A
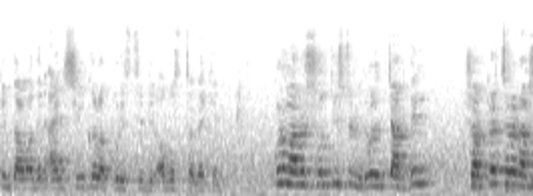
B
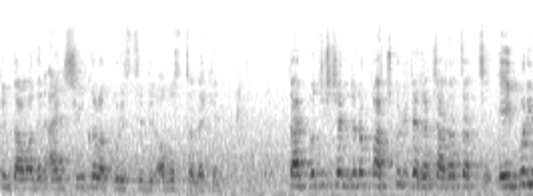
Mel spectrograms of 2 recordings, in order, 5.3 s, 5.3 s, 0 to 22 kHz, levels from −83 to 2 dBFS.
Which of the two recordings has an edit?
B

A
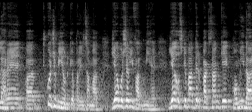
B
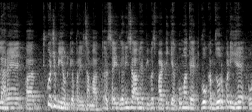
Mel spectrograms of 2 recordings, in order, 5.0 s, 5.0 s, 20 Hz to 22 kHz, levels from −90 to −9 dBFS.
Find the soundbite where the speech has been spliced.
B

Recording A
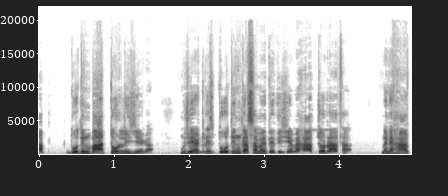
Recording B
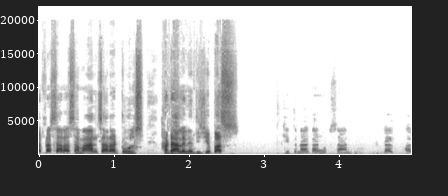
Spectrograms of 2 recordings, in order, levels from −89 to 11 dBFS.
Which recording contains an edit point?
B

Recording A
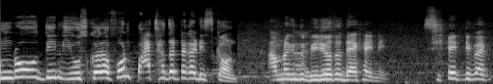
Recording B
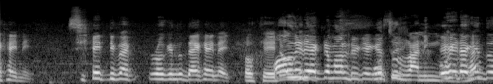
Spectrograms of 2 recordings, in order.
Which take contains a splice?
A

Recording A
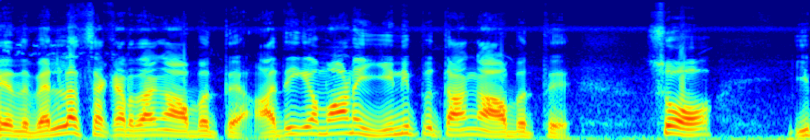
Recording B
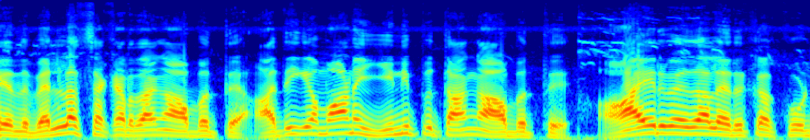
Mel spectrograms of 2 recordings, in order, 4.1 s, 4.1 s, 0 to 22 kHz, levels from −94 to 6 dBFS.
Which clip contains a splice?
B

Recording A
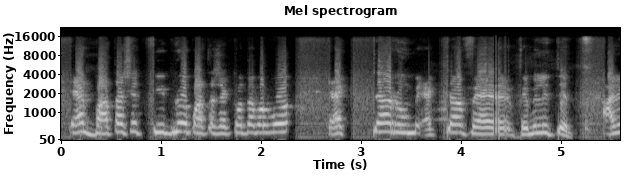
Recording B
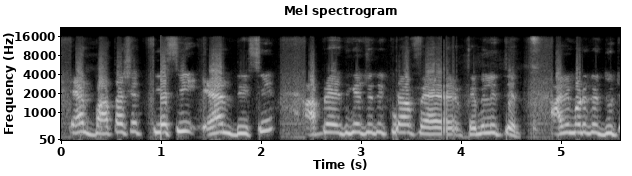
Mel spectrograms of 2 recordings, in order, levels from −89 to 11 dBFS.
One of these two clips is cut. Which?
B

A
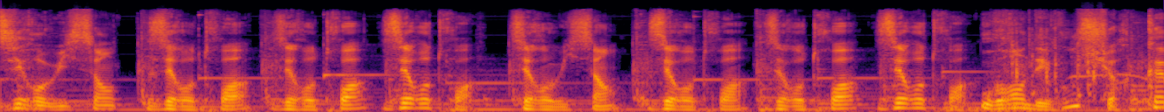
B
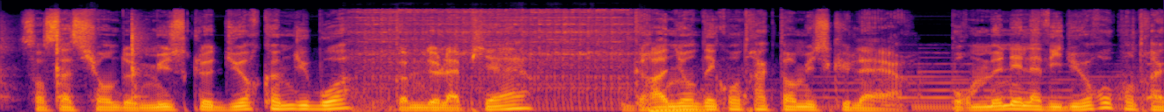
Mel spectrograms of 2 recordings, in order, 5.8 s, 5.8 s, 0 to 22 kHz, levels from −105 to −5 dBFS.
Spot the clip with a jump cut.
A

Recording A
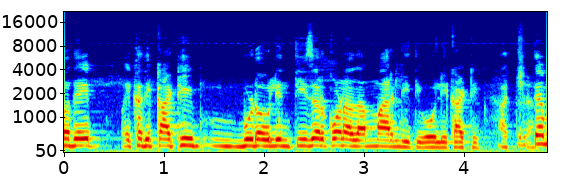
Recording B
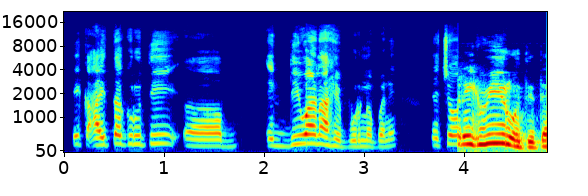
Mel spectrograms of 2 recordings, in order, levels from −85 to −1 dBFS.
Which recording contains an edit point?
B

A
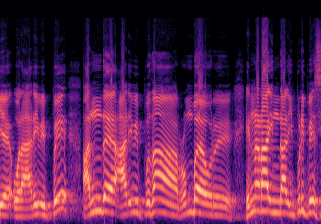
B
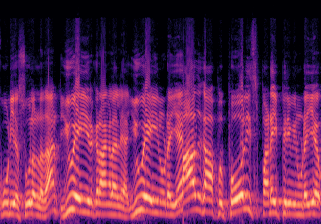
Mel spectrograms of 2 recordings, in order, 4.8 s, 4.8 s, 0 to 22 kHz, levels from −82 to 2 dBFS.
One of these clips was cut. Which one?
B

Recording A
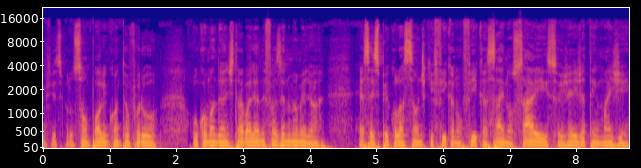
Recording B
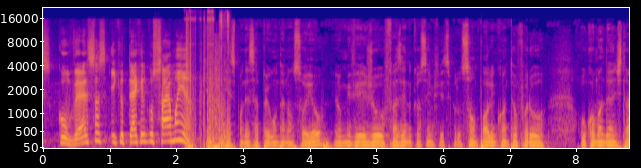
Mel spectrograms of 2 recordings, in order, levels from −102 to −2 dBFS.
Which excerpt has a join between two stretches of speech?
B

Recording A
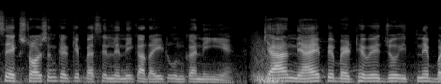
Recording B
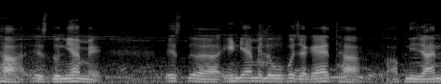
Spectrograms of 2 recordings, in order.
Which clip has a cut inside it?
A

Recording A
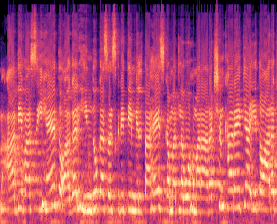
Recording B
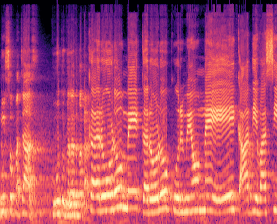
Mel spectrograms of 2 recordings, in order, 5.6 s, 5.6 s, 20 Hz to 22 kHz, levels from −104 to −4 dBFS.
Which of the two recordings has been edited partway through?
B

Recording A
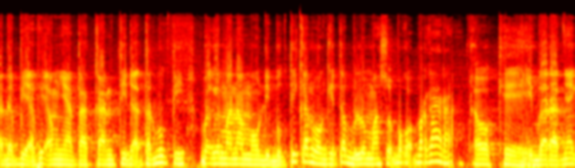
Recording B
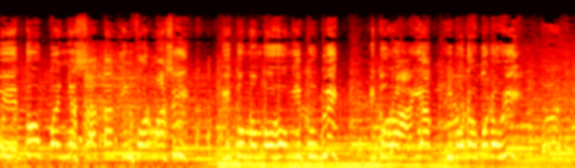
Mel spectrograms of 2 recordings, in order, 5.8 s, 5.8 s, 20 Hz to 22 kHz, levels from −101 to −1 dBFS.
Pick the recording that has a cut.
A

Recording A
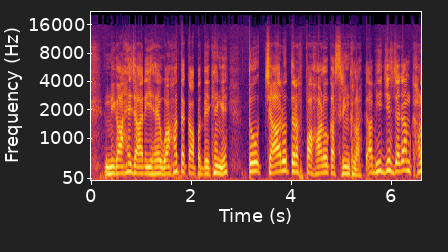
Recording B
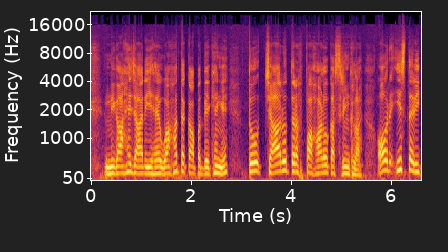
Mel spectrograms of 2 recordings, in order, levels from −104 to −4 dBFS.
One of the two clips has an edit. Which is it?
A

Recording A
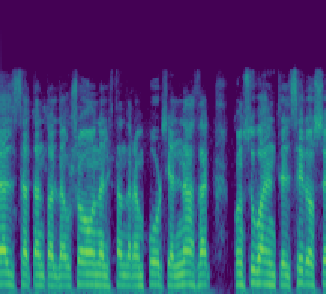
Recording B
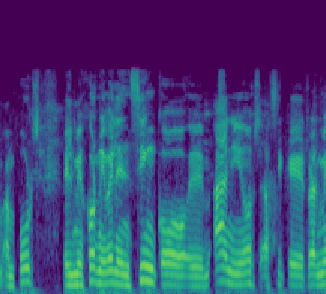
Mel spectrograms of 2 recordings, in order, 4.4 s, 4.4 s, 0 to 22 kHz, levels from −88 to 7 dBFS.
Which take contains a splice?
A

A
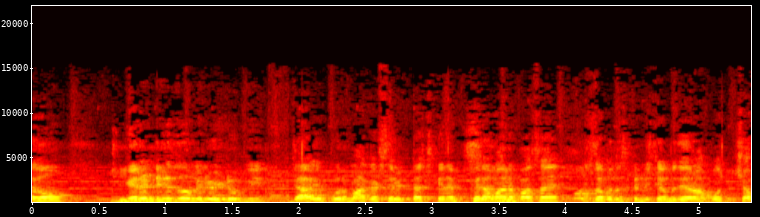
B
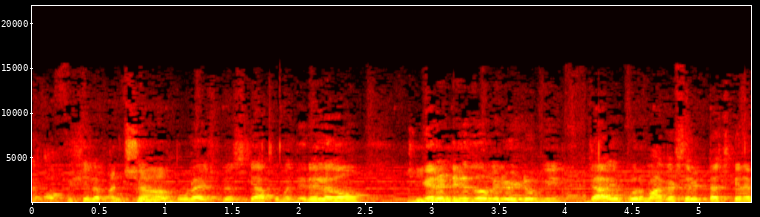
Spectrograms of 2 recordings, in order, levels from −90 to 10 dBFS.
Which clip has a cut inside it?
A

